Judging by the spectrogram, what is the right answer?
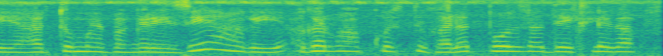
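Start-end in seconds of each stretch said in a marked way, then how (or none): none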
